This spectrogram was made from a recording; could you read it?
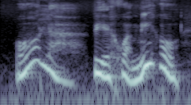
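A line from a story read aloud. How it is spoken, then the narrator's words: Soldier exclaiming. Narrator (Spanish): exclamó el soldado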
